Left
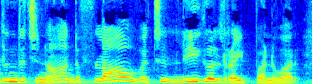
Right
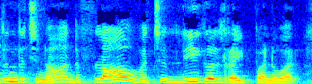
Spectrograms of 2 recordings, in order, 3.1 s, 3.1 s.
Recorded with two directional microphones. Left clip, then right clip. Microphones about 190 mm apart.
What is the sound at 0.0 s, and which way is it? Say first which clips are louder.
A woman's voice: left 1 dB; 30° left (ahead or behind).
